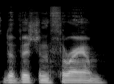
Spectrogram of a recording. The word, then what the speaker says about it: Division 3am: You mispronounced it. It's Division Thram.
